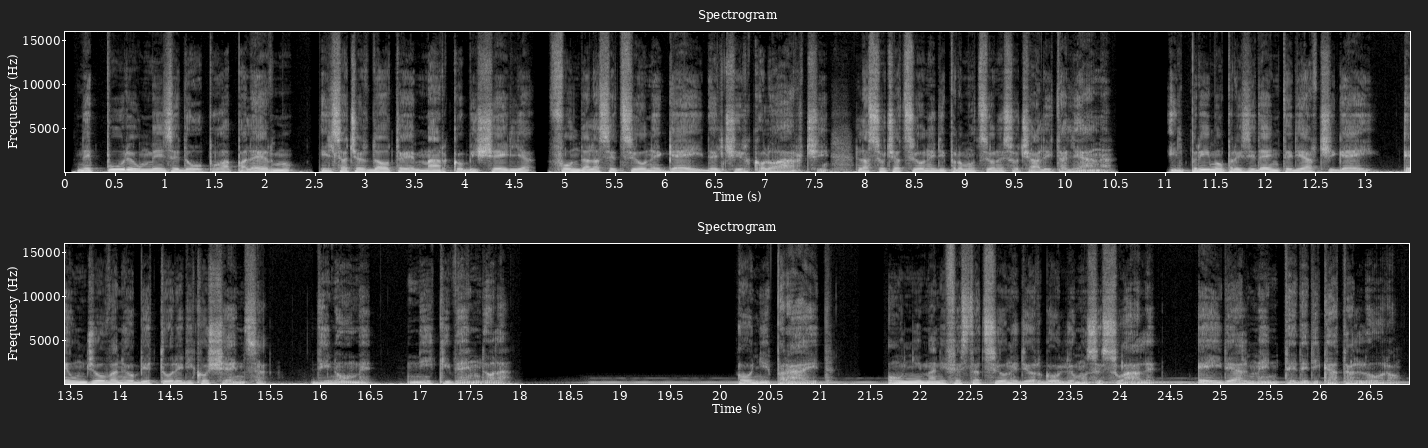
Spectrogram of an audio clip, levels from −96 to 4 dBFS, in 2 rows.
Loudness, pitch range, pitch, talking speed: -22 LUFS, 85-115 Hz, 100 Hz, 110 wpm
